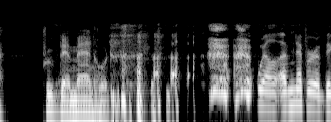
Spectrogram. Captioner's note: laughing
